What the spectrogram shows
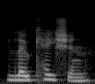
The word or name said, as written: location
